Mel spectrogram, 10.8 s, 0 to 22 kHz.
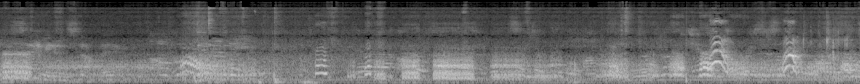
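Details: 18-day-old Boxer puppies moving around fill the air with thin squeaky whines and short rising yelps, broken by low grumbling growls, while a human voice murmurs now and then in the background.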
